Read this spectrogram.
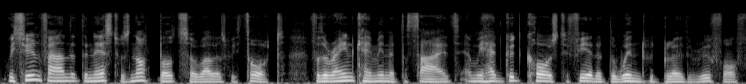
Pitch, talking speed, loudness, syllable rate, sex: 140 Hz, 295 wpm, -17 LUFS, 5.5 syllables/s, male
